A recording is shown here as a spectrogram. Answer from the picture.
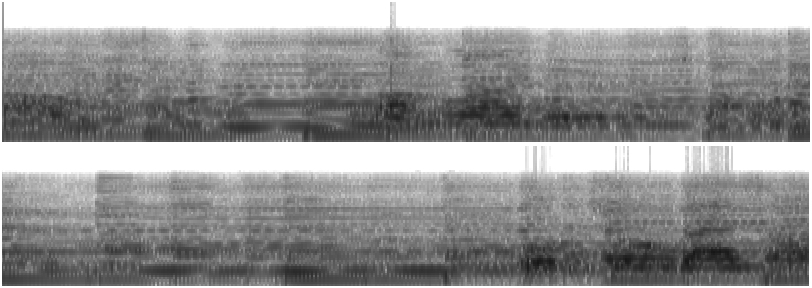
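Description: Instrumental break in a Newfoundland folk song: guitar and bouzouki strumming a steady chord rhythm under held, sustained melody notes.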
